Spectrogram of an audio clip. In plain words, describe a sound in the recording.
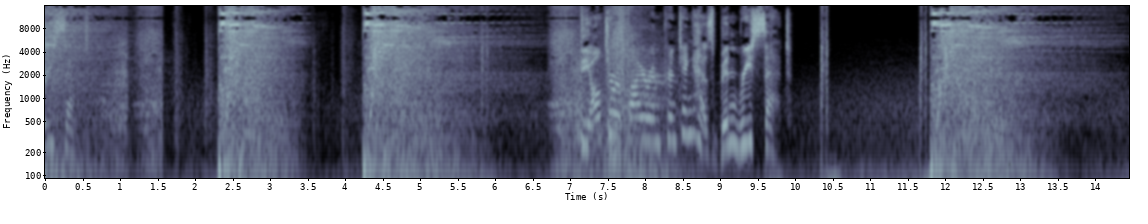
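Magic spells crackle and whoosh in loud bursts.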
